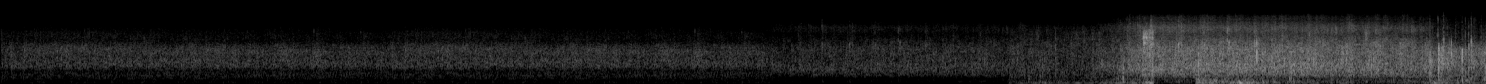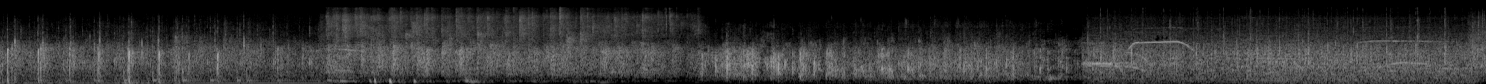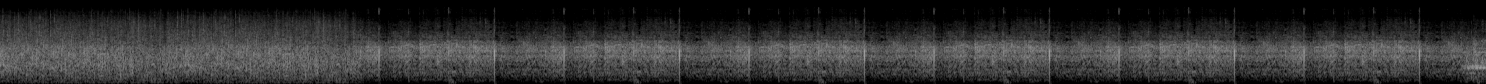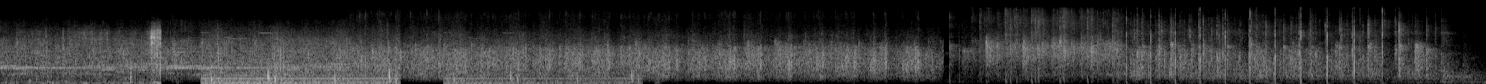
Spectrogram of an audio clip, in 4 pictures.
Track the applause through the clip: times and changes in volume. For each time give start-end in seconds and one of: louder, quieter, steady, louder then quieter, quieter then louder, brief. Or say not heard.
0.0-59.4 louder.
